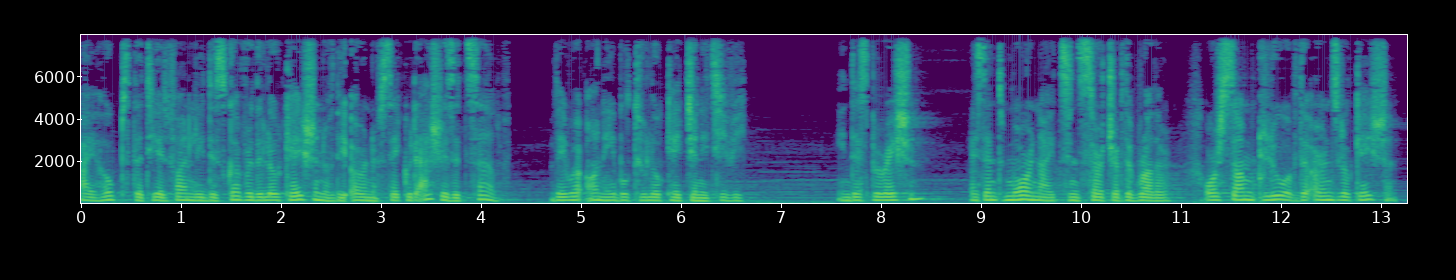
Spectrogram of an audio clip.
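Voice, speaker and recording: A woman's voice: low-pitched, steady tone, normal speed, a little mellow, breathy edge. A woman playing an anxious noble lady, a lord's wife, speaking formally in a fantasy video game. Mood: worried, earnest. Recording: hall reverb, music behind.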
